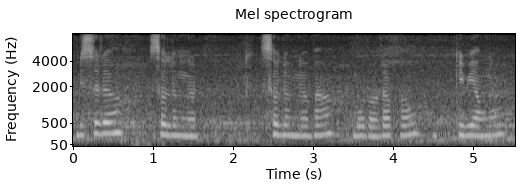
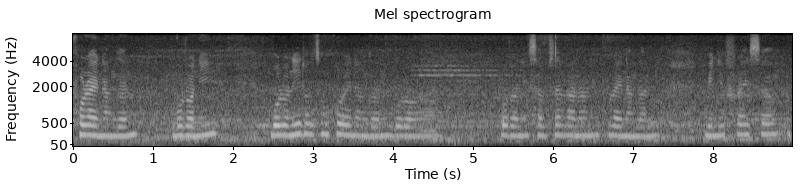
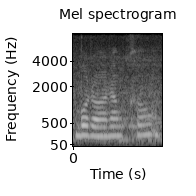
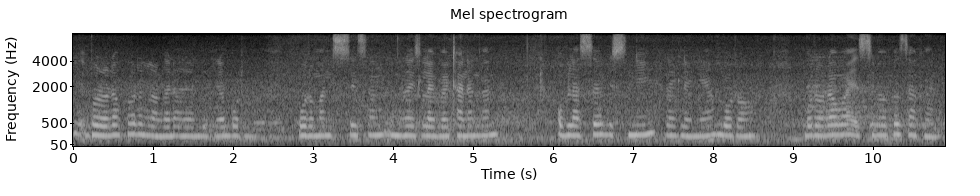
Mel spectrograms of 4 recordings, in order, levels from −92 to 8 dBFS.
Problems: low volume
